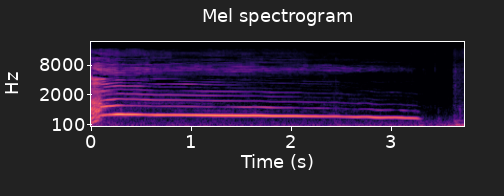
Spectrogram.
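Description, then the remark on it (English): A person howls like a wolf in one long, loud note that holds steady, sinks slightly in pitch, then cuts off abruptly into quiet. “You wanna howl with me?”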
